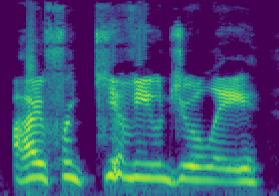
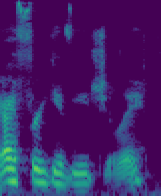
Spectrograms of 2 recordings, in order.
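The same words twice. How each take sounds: First: It is said in an angry voice. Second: It is said with laughter, amused.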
